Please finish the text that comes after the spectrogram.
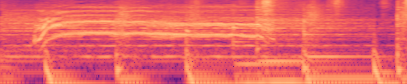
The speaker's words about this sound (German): Plötzlich guckt sie komisch und fängt an zu schreien.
